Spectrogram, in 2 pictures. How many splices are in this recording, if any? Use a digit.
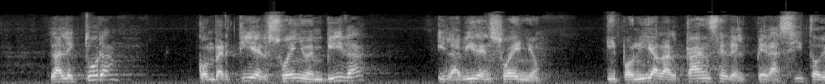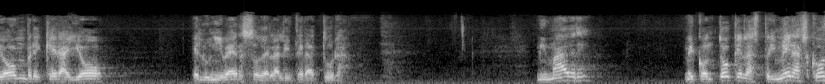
1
